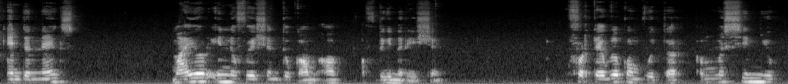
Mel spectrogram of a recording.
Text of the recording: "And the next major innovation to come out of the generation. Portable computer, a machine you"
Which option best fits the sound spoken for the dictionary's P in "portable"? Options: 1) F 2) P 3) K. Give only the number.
1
